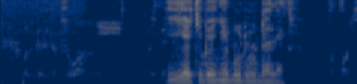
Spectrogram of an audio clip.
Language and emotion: Russian, neutral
